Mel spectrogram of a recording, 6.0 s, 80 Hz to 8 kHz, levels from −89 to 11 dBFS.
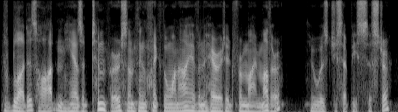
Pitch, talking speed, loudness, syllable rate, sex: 105 Hz, 230 wpm, -20 LUFS, 6.5 syllables/s, male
